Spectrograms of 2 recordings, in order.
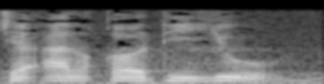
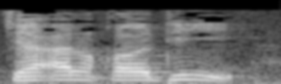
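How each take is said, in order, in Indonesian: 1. Kata ini berakhir dengan bunyi yu tambahan. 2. Kata ini berakhir dengan i panjang biasa. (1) "Ada doma kan? Nah, berat untuk diucap" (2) "Terlihat tidak domanya? Tidak terlihat"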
